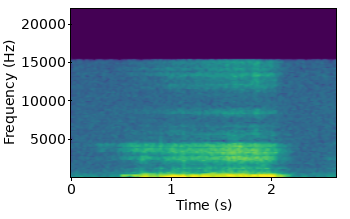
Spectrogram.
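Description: A single loud, rough, fluttering breath sound of about one and a half seconds, typical of a snore.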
